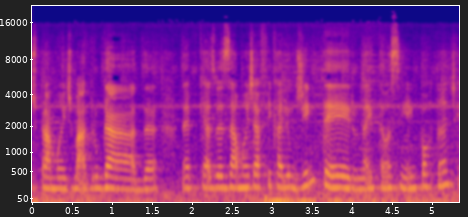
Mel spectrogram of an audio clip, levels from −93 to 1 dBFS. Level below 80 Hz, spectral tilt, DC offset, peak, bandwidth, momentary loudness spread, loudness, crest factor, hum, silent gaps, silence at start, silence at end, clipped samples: -38 dBFS; -3 dB/octave; under 0.1%; -6 dBFS; 17 kHz; 8 LU; -24 LUFS; 18 dB; none; none; 0 s; 0 s; under 0.1%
